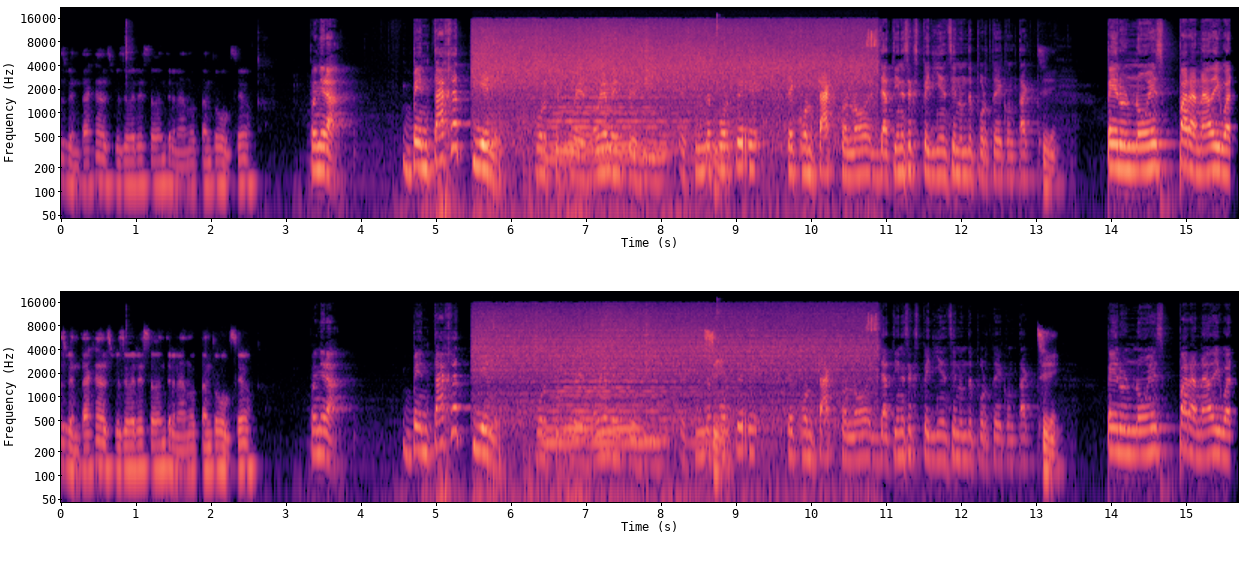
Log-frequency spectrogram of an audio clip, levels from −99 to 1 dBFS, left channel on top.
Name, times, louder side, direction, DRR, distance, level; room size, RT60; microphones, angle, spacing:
voice 1, 0.0-2.6 8.6-8.9 13.0-13.3, right 6 dB, 70° right, 0.4 m, -35 dB
voice 2, 3.3-3.8 4.6-6.0 6.3-9.4 9.7-13.0 14.0-15.6, left 7 dB, 55° left, 0.4 m, -29 dB
sound 1, 5.5-10.9, left 5 dB, 35° left, 1.2 m, -35 dB
sound 2, 6.3-9.6, left 1 dB, 10° left, 1.2 m, -36 dB
6.7 x 5.1 x 4.0 m
head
